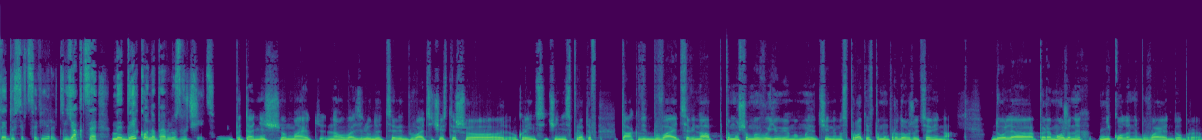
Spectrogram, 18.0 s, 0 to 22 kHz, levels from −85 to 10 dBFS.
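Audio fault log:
No faults can be heard anywhere in this speech recording.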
